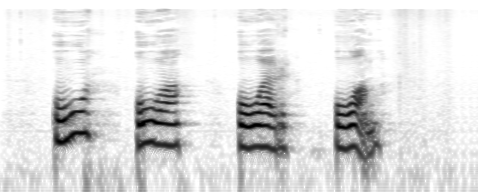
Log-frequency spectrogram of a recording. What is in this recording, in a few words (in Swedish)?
"å", daladialekt; gagnsmal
